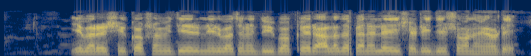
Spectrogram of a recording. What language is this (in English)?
Bangla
